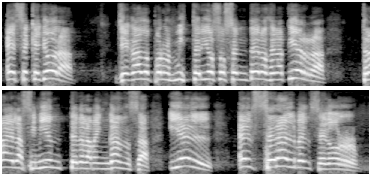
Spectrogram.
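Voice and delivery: high, soaring prophetic proclamation; dramatic exaltation. A narrator's reading. Shaman proclaiming to the tribe that the child will win, exalted. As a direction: proclaim the people's survival with fervor. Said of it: "con dramática exaltación".

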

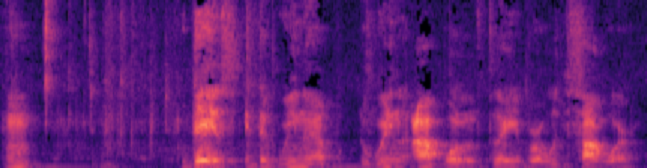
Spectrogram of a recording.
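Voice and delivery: talking while chewing; chewy candy in mouth; mouth full of gummy. Real, not acted. Seen 1: holds gummy near face; lips and cheeks show chewing while talking.

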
